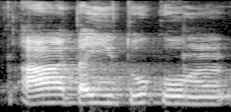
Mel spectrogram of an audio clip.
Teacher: آتیتکم، یہاں پر دیکھیے میم ساکن کے بعد میم ہے، تو میم کو میم سے ملا کر غنہ کے ساتھ پڑھیں گے، اس کو ادغام شفوی کہتے ہیں۔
